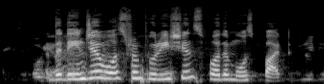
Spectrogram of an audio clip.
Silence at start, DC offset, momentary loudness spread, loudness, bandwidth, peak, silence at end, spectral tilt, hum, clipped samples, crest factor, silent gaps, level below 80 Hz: 0.35 s; under 0.1%; 10 LU; -15 LUFS; 14.5 kHz; 0 dBFS; 0.1 s; -4 dB/octave; none; under 0.1%; 14 dB; none; -60 dBFS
